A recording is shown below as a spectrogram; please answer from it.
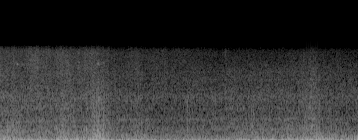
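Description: Steady low rumble of a vehicle driving along a dirt road, with a brief louder burst about a second in.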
